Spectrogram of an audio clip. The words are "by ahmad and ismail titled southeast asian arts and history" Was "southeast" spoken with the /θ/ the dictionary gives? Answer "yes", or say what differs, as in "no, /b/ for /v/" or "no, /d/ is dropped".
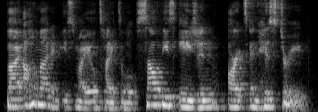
yes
